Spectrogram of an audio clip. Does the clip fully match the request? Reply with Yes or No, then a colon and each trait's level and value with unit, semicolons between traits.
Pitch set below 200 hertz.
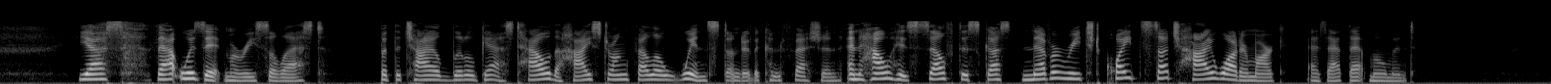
No: high, 215 Hz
